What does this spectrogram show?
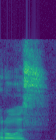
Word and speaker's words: rose: जो रोज़ है ये वर्ड ग्रीक वर्ड से लिया गया है, इरोस, जिसको आप प्रोनाउंस करते हैं हम लोग रोज़, जिसमें ई साइलेंट है।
